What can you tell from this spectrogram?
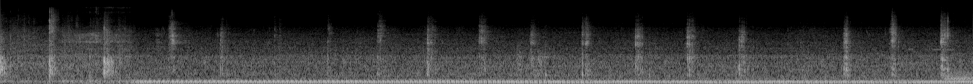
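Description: Sharp knocks about twice a second over a steady low mechanical hum that starts about a second in.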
